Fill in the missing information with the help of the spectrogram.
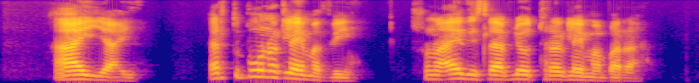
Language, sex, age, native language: Icelandic, male, 40-49, Icelandic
